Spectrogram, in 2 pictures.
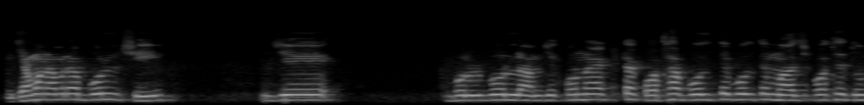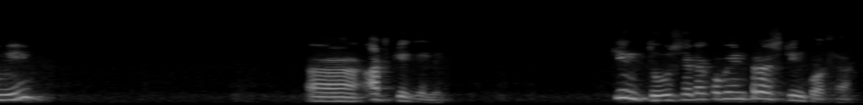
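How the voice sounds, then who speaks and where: Guy teaching philosophy, kinda high husky voice, chatty, dull lo-fi sound. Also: unhurried, pauses often, slight background noise. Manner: conversational, asks "right?" often, acts out little quoted scenes. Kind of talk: explanatory lecture with everyday examples.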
